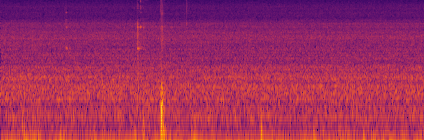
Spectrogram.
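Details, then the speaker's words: Repaired inverter welding machine now working: steady, even cooling-fan hiss with faint relay clicks and no rattle or grinding; normal running. "As you can see, the welding machine is working now."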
